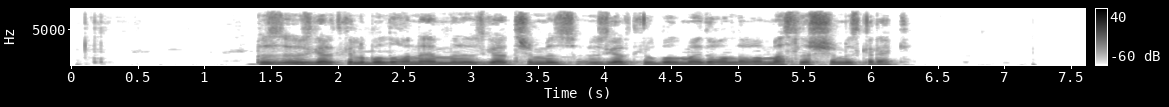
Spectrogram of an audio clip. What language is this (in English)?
Uyghur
